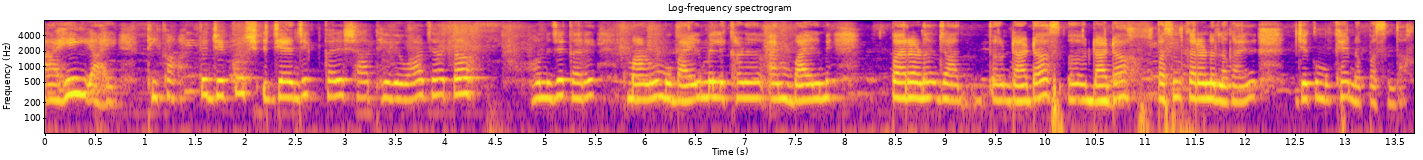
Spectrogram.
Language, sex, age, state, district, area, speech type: Sindhi, female, 18-30, Delhi, South Delhi, urban, spontaneous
